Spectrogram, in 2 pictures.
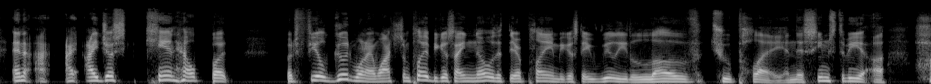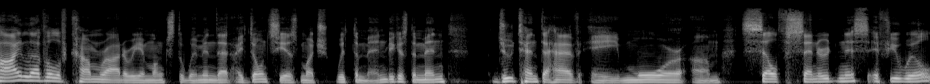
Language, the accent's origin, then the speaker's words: English; New York City, New York, United States; From the Gotham Podcast studio in the heart of downtown New York City, my hometown, Tribeca, the greatest city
